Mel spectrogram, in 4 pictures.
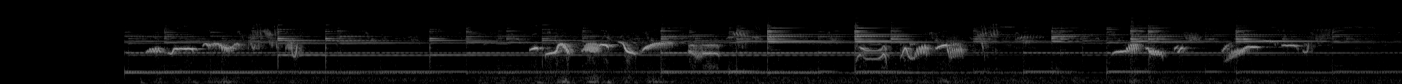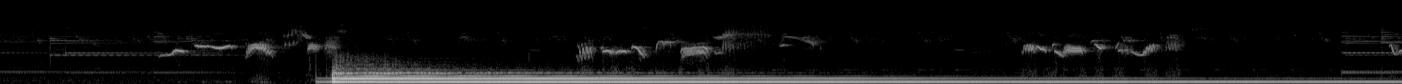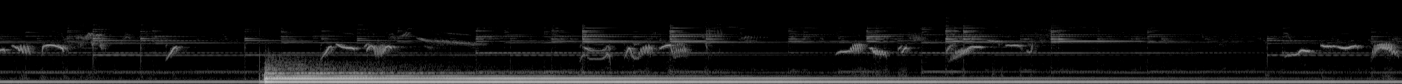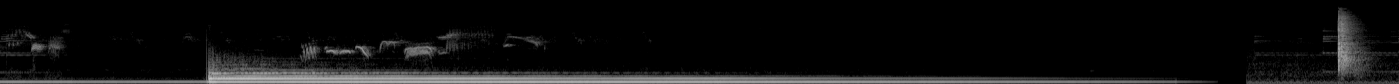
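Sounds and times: birds chirping: 8.5 - 53.8
deep-toned bell ringing: 17.2 - 56.0.

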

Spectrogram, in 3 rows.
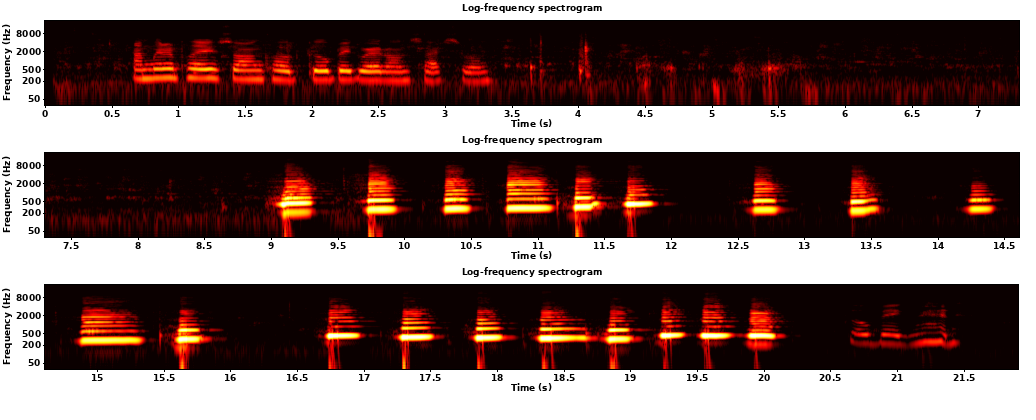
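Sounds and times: faint handling noise: 3.5 - 7.1
alto saxophone playing: 9.0 - 16.0, 16.6 - 20.3.

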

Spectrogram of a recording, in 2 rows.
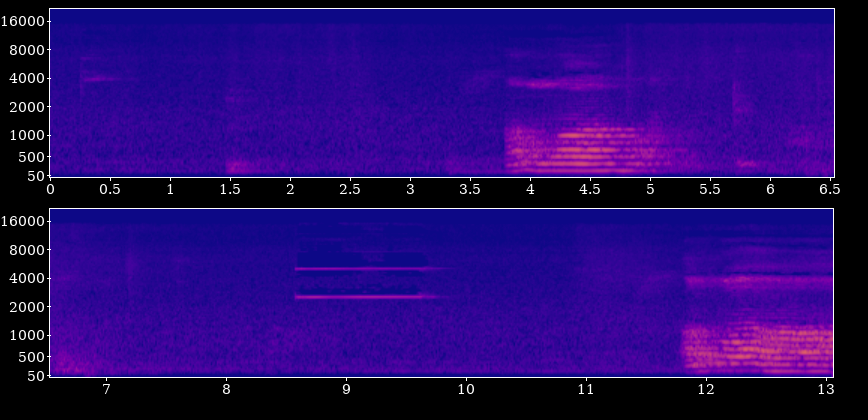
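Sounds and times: man chanting prayer: 3.8 - 5.5, 11.8 - 13.0.

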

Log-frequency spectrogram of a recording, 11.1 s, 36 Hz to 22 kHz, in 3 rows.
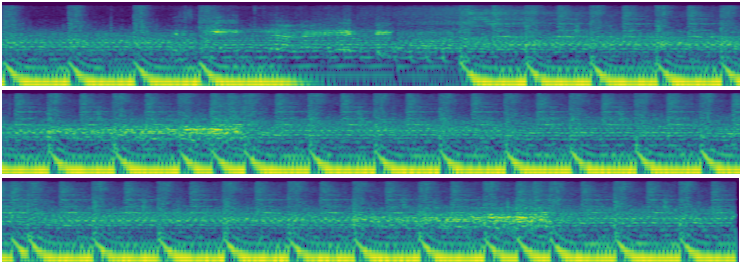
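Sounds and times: rave dance music: 0.0 - 11.0.

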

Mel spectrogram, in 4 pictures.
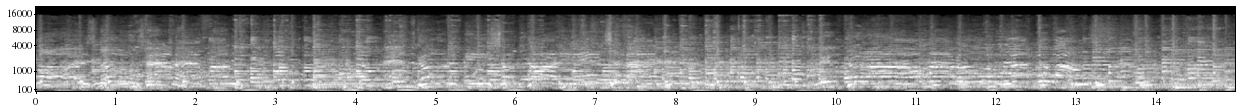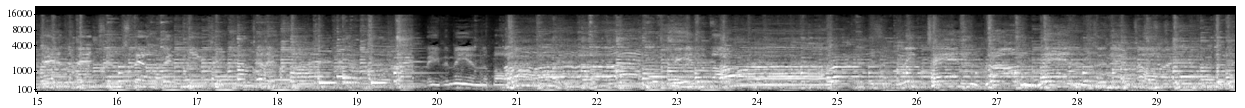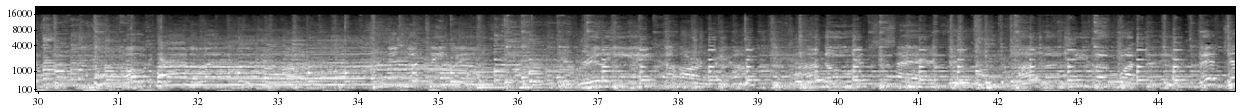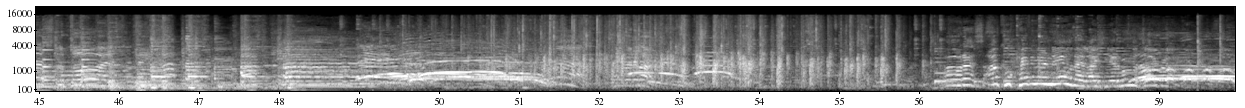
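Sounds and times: banjo rolling: 0.0 - 49.9
bluegrass band playing: 0.0 - 59.2.

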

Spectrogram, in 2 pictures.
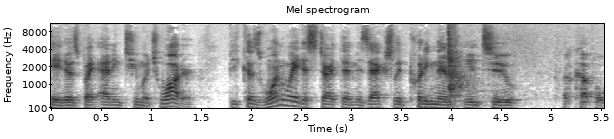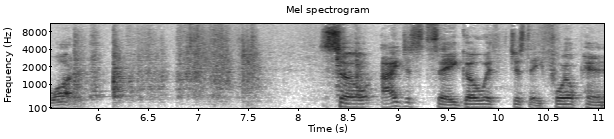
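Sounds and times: rustling handling noise: 4.1 - 11.0.

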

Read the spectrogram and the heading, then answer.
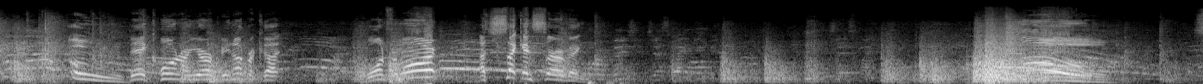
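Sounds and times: body slamming on ring canvas: 8.9 - 10.6.

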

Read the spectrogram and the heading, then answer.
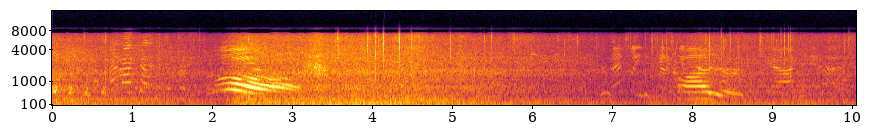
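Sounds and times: truck engine and tyres on gravel: 0.0 - 10.0.

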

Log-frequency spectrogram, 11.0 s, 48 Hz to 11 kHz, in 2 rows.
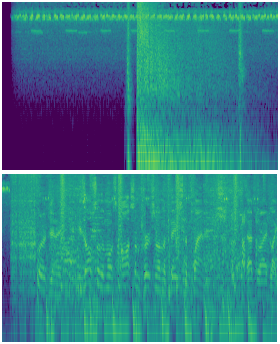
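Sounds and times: high cricket-like chirping: 0.2 - 6.4.

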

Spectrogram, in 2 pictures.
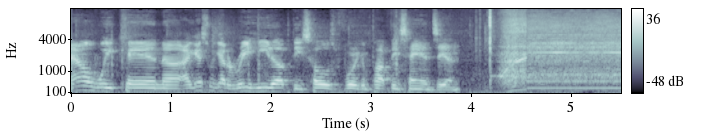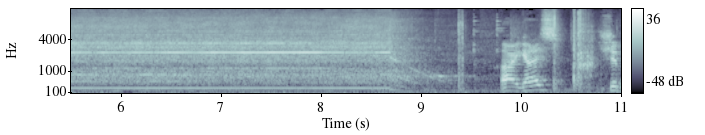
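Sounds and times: hair dryer running: 4.2 - 9.6.

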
